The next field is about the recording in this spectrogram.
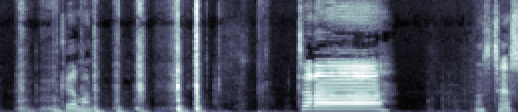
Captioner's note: part thunks into place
